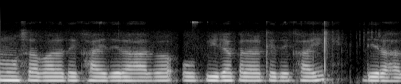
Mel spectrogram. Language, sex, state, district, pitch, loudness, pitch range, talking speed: Bhojpuri, female, Uttar Pradesh, Deoria, 180 Hz, -15 LUFS, 175-185 Hz, 210 wpm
